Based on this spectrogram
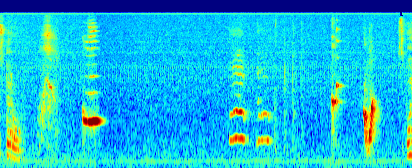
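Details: Pet African grey parrot that rises very early and wakes everyone, giving clear whistled notes and short chirps, some steady, some rising, in brief bursts with pauses while its owner talks and asks it to sing.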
